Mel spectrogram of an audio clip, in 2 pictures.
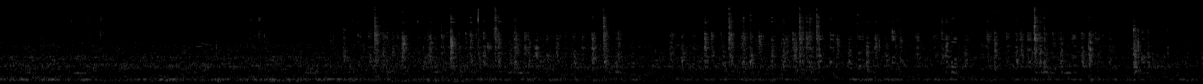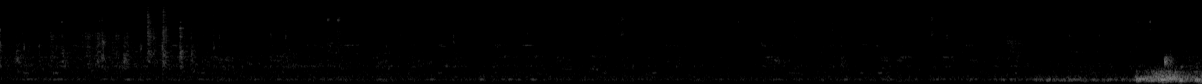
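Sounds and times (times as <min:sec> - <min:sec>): faint low hum: 0:00.0 - 0:24.0
raindrops tapping on window screen: 0:03.4 - 0:11.6.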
